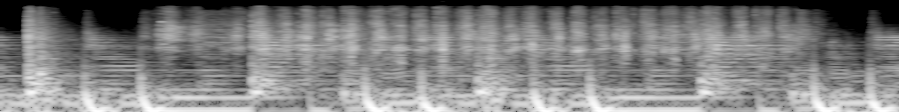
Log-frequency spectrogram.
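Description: Funk background music with a steady beat. About a second in, ice rattles quickly in a stainless Boston shaker tin for a couple of seconds, as a cocktail is shaken.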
